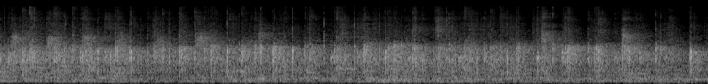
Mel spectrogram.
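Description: Audience applauding: a dense, steady crowd of hand claps.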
